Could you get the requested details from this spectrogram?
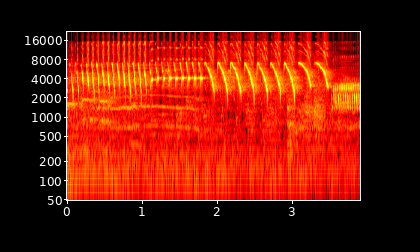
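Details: Canary song for training other songbirds: a quick high rattle, a thin sustained tone, a series of about ten curving downward whistles, then a harsh buzzy phrase at the end.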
